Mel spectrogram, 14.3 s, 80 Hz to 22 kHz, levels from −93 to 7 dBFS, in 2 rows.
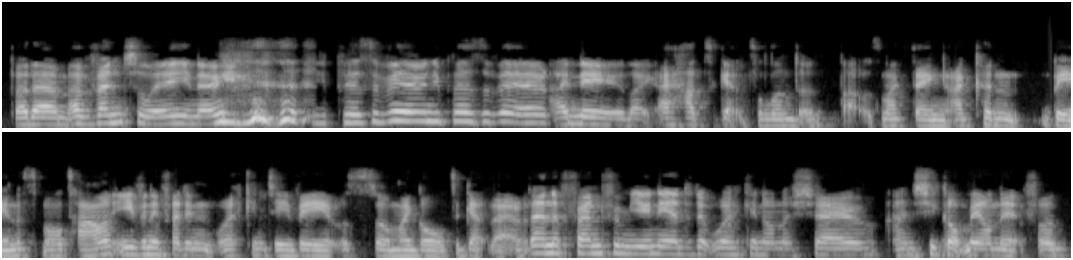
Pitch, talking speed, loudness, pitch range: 175 Hz, 265 wpm, -21 LUFS, 155-205 Hz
